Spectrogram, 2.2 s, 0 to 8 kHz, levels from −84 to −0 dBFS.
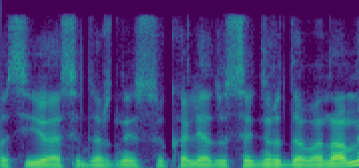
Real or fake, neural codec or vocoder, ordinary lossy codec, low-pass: fake; autoencoder, 48 kHz, 128 numbers a frame, DAC-VAE, trained on Japanese speech; MP3, 64 kbps; 7.2 kHz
